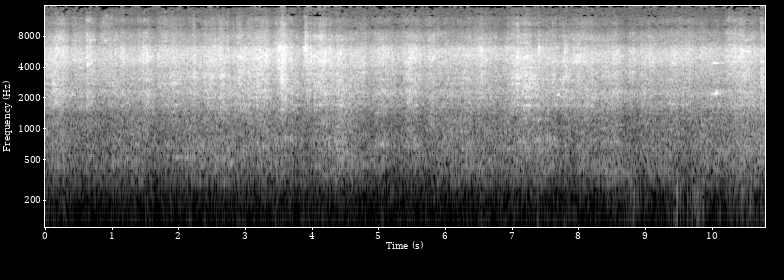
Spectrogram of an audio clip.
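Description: Loaded tank cars of an oil train rolling past at steady speed: a continuous noise of steel wheels on rail, with a few brief clanks.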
